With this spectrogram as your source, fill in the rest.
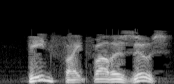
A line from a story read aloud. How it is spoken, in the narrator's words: screams the goddess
